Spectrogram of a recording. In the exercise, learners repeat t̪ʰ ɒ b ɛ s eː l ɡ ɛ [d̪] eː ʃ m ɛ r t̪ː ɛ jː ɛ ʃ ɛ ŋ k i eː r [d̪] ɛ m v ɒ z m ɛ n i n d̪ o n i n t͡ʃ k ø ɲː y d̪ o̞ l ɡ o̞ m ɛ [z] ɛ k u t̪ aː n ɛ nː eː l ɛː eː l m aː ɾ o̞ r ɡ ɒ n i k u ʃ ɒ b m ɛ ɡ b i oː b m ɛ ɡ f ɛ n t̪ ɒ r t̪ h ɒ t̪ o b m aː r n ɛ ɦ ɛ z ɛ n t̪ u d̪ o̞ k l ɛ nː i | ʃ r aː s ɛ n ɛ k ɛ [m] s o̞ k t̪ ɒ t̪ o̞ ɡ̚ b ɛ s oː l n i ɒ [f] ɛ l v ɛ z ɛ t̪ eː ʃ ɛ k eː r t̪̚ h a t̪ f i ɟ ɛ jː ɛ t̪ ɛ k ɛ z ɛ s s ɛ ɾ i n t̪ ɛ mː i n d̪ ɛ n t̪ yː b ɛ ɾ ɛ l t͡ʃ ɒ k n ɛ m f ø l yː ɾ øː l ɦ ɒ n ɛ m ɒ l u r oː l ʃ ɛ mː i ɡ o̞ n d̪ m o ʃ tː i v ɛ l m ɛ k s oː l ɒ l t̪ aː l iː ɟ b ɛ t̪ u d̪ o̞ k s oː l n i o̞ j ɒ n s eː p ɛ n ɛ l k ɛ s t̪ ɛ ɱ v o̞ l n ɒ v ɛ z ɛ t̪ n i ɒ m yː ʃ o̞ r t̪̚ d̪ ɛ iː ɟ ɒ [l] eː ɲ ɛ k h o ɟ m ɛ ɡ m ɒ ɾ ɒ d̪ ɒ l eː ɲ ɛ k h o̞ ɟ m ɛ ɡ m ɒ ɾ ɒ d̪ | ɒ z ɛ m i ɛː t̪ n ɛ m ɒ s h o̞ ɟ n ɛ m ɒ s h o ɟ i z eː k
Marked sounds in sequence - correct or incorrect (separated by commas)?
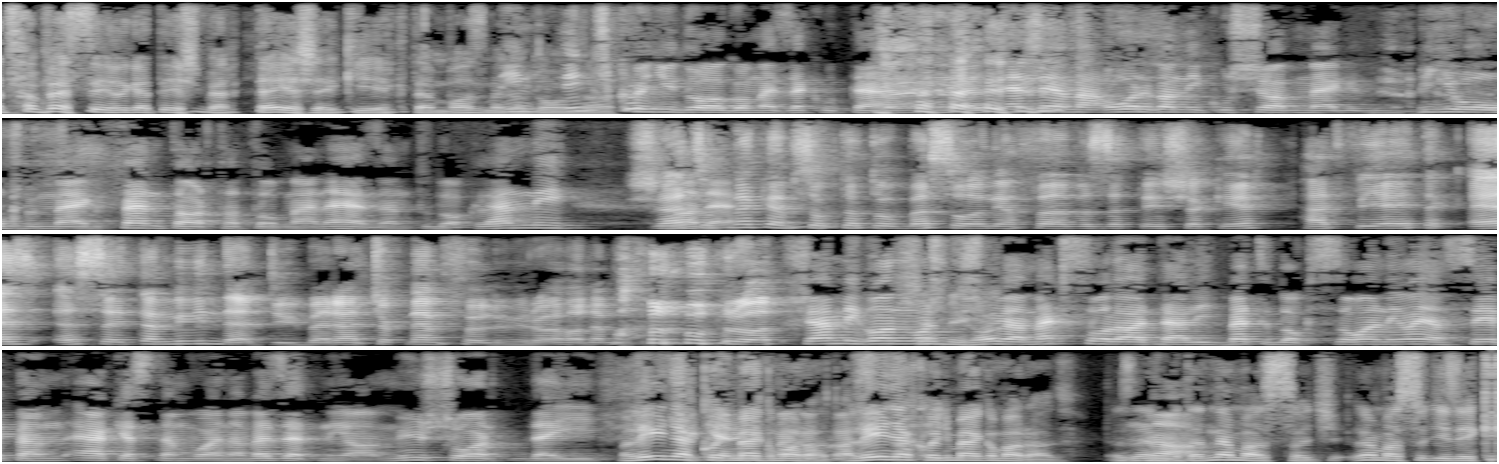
incorrect, incorrect, correct, correct, correct, correct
